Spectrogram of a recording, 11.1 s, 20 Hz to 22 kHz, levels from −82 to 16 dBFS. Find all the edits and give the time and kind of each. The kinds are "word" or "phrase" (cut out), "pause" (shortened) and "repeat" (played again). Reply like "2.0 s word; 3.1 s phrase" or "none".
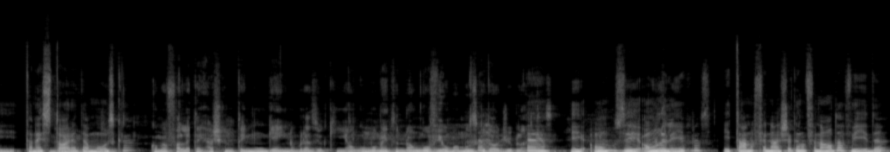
2.4 s word; 9.0 s pause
